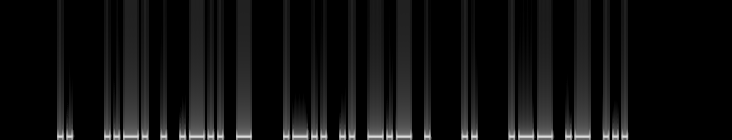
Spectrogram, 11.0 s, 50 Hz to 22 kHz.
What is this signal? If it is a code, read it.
Morse code, heard as a keyed tone, about 17 wpm, 700 Hz. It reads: I FELT LIKE I WAS
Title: Sets of 5 Words Encore 17wpm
